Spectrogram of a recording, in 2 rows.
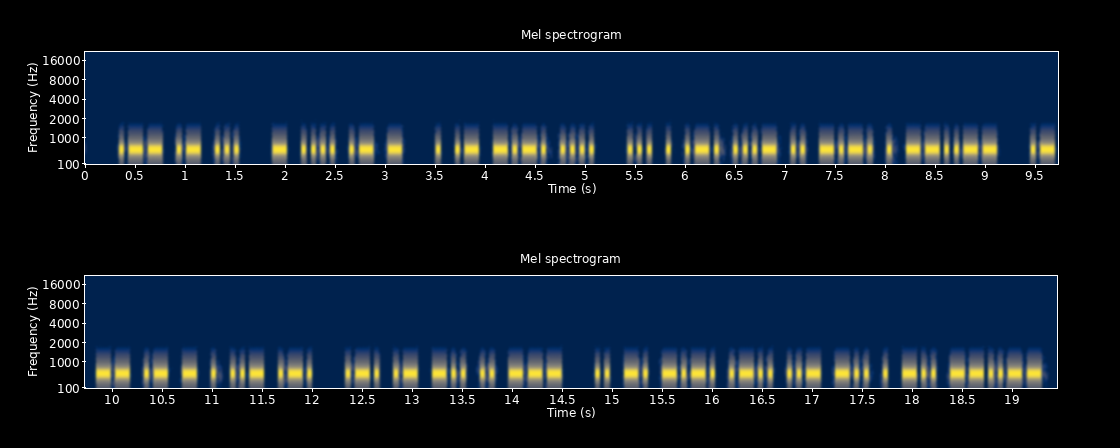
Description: Morse code, heard as a keyed tone, about 25 wpm, 600 Hz. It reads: WAS THAT EACH SERVICE, AMATEUR RADIO INCLUDED,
